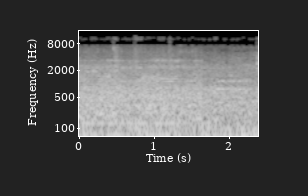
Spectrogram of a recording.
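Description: Outdoor street noise: indistinct voices over a steady low rumble.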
